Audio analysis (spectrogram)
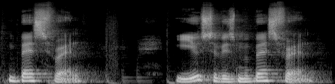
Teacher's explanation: For example, in a sentence, best friend, the word best ends in a consonant plus t sound and the next word starts with a f, which is a consonant sound. So to make it sound more fluent and natural, we should remove the t and say best friend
